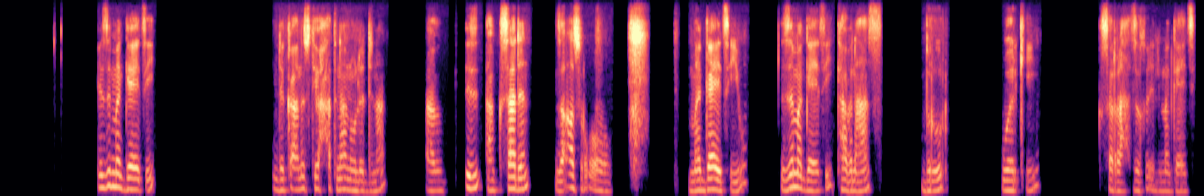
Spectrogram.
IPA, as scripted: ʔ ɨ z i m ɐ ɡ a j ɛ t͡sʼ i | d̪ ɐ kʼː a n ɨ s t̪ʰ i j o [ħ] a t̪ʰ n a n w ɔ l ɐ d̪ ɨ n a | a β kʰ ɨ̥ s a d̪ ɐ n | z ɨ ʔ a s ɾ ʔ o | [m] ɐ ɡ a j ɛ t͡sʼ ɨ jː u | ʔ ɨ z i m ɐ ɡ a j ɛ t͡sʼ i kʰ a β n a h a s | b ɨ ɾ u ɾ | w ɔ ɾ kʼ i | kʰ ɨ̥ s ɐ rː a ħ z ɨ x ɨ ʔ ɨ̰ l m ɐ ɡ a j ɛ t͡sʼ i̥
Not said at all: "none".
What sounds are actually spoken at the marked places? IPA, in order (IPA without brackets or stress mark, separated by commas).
ħ, m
